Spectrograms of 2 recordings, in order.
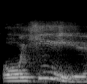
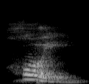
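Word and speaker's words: οἱ: No es oiji, ¿eh? Porque según la regla del diptongo, siempre se va sobre la segunda vocal, segundo lugar, pero pronuncia si estuviera en el primero. ¿Está bien? Por eso, hoi.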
